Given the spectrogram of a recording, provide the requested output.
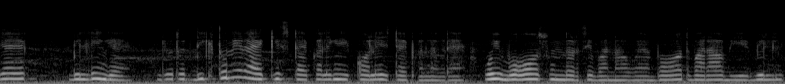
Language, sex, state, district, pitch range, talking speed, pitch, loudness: Maithili, female, Bihar, Samastipur, 205-240 Hz, 265 wpm, 220 Hz, -33 LUFS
